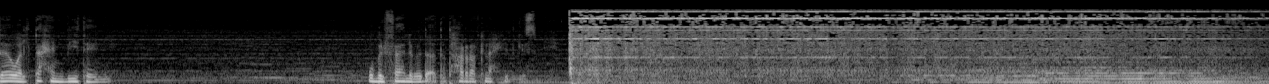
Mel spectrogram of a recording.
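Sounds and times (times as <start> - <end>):
speech: 0.0 - 1.2, 3.7 - 5.6
alarm clock ringing: 5.7 - 12.6.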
